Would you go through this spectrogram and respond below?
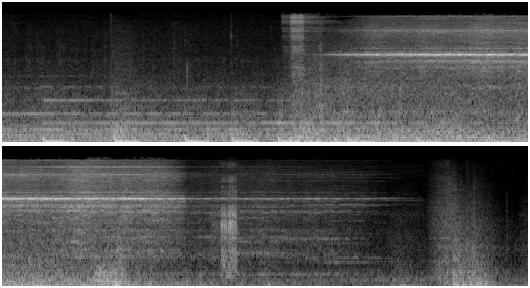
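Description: Video-game train wheels squeal as the train stops, a long high metallic screech over loud rumbling and rhythmic clunks of rail joints, with the screech fading out near the end.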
